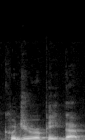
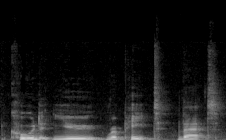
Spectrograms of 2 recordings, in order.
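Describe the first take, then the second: First: The words are joined and final sounds cut off. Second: Each word is said fully and separately.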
